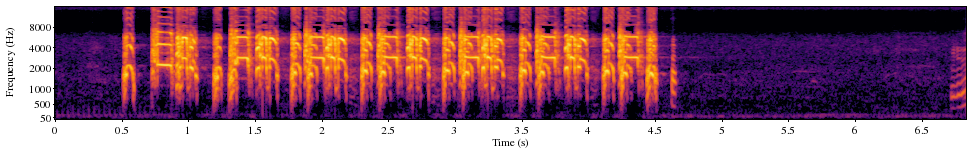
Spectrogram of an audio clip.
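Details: Grey francolin, teetar in India, delivering a loud, fast series of rasping, ringing notes for about four seconds before falling silent, followed by a brief lower note at the very end.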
